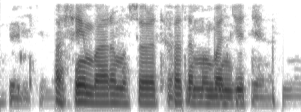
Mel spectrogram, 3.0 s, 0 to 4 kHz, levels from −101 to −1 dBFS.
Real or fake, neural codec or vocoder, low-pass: real; none; 3.6 kHz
